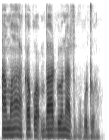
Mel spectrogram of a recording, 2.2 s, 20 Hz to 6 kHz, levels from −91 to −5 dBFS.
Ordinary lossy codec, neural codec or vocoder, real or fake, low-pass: none; codec, 16 kHz, 4.8 kbps, FACodec; fake; 5.4 kHz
